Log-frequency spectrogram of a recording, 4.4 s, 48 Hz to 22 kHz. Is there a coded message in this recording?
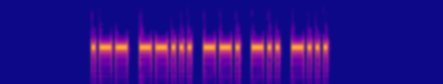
Yes: Morse code from 0.9 to 3.3 s, heard as a keyed tone, about 30 wpm, 700 Hz. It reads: W7GDB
